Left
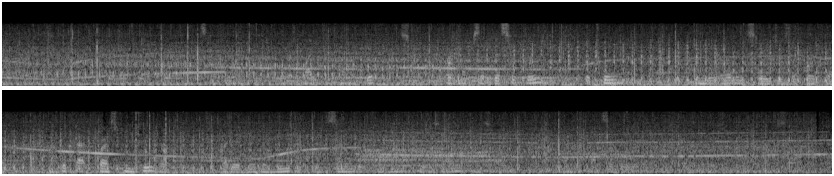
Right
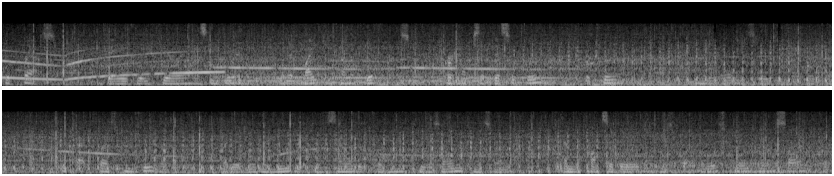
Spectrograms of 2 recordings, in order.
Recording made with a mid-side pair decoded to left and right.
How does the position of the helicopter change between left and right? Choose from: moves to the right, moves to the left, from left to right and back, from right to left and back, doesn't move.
moves to the right.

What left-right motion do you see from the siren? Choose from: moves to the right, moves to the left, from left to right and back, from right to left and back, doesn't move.
moves to the left.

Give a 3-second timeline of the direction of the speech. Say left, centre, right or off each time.
right, centre, left, centre, right, right.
